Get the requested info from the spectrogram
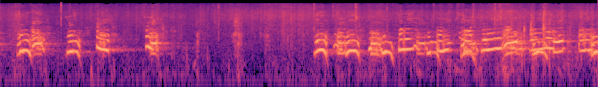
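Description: Beagles baying as they run a rabbit's track, in short rising-and-falling cries. There are a few calls at first, a brief pause, then from about three seconds in several hounds give tongue together in overlapping cries.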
